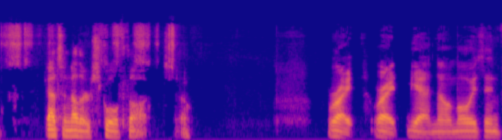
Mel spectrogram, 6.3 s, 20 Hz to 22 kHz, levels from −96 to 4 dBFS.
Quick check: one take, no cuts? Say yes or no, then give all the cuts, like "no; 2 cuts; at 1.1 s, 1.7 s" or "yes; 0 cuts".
no; 1 cut; at 5.0 s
